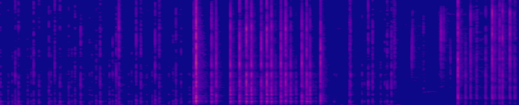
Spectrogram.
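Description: A tall cylindrical cardboard powder canister with a yellow plastic lid is tapped with fingernails on the lid and the sides. About thirty short, dry, hollow clicks come in quick, uneven bursts, with a brief pause before a final few sharper taps.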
